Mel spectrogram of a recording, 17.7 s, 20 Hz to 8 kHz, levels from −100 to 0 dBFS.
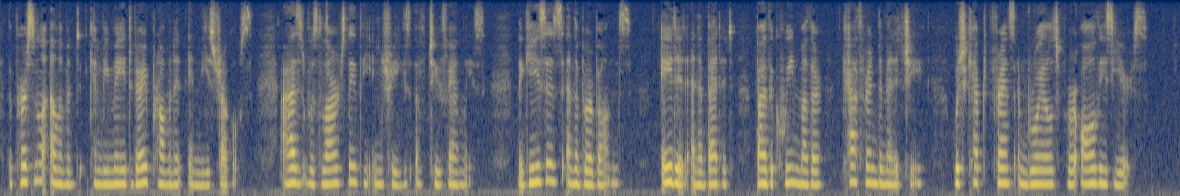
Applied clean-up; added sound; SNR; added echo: none; none; none; none.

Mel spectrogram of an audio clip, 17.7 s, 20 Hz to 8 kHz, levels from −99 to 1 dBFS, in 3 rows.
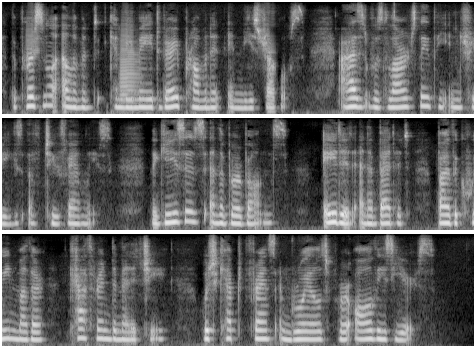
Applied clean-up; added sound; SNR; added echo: neural mask model Resemble Enhance denoiser.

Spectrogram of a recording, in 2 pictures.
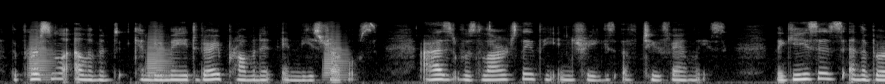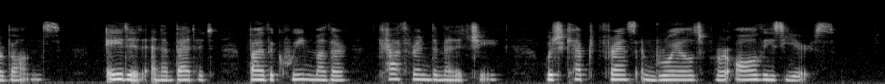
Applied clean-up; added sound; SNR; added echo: none; Brass instrument; 11 dB; none.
